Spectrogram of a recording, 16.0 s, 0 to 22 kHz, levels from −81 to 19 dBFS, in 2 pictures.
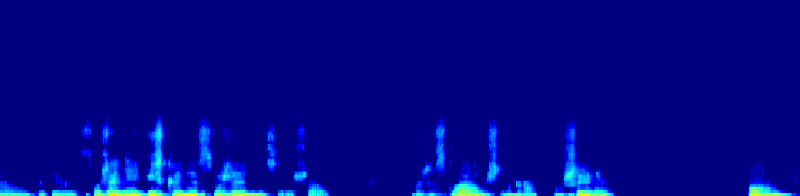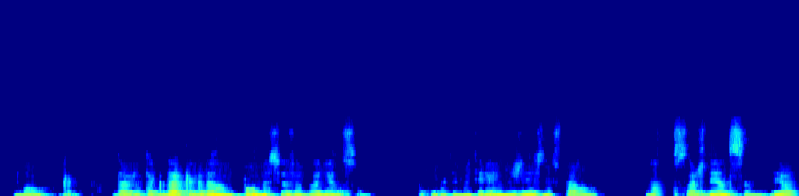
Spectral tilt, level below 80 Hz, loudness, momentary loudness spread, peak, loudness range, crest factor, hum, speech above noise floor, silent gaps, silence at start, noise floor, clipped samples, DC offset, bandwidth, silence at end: -7.5 dB/octave; -76 dBFS; -28 LUFS; 20 LU; -10 dBFS; 7 LU; 18 dB; none; 62 dB; none; 0 s; -89 dBFS; under 0.1%; under 0.1%; 8.2 kHz; 0 s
